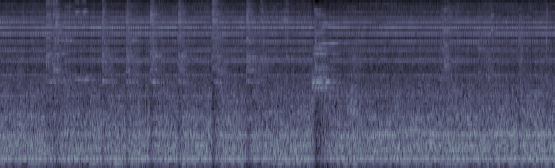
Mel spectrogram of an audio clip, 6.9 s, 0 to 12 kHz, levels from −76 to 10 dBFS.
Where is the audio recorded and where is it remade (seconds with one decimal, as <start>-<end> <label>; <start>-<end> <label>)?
0.0-2.5 recorded; 2.5-4.1 remade; 4.1-6.9 recorded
